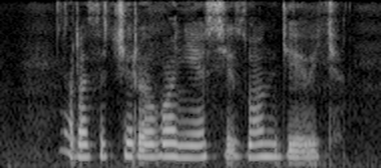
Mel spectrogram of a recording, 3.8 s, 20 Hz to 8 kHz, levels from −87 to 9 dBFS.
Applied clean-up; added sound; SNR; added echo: none; none; none; none.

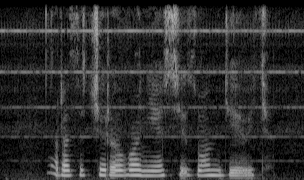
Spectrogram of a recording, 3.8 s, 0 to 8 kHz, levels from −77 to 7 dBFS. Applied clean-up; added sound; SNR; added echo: none; Alarm; 11 dB; none.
